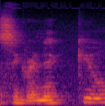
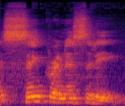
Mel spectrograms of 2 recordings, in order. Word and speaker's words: synchronicity: Synchronicious? Synchronicious. Is that how you say the word? It's in synchrony. I'm not saying it right. Synchronicity with itself. There you go.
